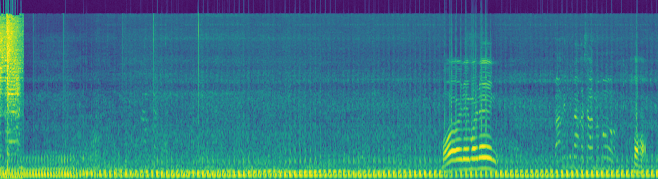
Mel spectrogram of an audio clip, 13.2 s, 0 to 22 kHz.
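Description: Honda Rebel 500 motorcycle engine running at low speed and idle, a steady fast pulsing beat, as the bike rolls slowly and comes to a stop. A person's voice calls out briefly about three-quarters of the way through.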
